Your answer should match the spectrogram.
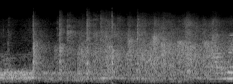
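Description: A room of people applauding, a dense patter of many hands clapping that picks up about a third of a second in.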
